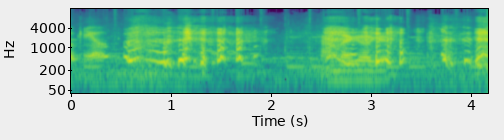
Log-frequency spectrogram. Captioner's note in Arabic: يضحك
